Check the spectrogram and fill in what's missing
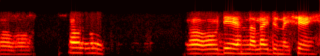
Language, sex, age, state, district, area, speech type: Bodo, female, 18-30, Assam, Chirang, rural, conversation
